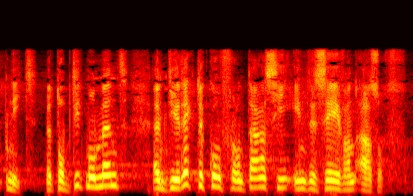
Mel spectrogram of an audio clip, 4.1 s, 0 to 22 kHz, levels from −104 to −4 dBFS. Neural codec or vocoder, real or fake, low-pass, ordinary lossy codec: none; real; none; none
